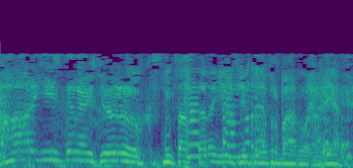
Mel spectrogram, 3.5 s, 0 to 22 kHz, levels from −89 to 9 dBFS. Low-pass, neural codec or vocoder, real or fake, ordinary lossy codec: 7.2 kHz; vocoder, 44.1 kHz, 128 mel bands, Pupu-Vocoder; fake; MP3, 24 kbps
